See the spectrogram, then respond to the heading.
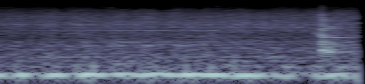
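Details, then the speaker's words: Holden HK petrol engine idling after the coil lead was redone: steady low hum, the earlier ticking is gone. "Right, start her up. Not a lot of force there, but it's working. Come on, baby, idle up. So that ticking noise is gone, that was there."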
